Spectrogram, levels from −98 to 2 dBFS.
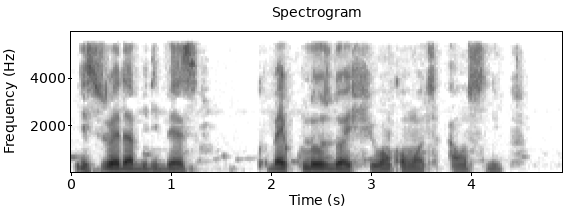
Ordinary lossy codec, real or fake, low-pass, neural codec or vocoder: MP3, 48 kbps; real; 5.4 kHz; none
